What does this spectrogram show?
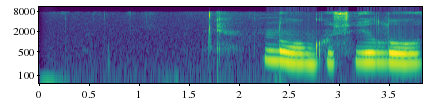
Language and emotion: Russian, sad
